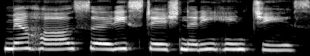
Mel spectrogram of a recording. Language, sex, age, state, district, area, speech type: Kashmiri, female, 18-30, Jammu and Kashmir, Budgam, rural, read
